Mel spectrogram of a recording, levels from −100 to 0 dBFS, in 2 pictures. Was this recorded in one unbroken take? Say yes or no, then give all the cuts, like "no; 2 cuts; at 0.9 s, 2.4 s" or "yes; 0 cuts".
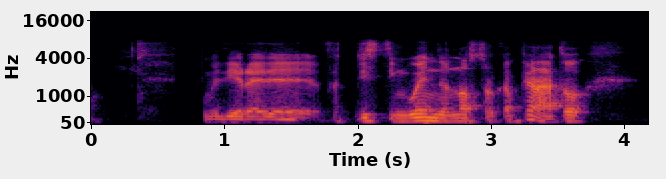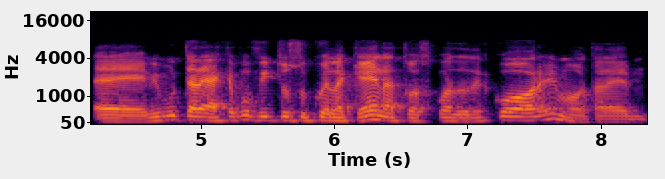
yes; 0 cuts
